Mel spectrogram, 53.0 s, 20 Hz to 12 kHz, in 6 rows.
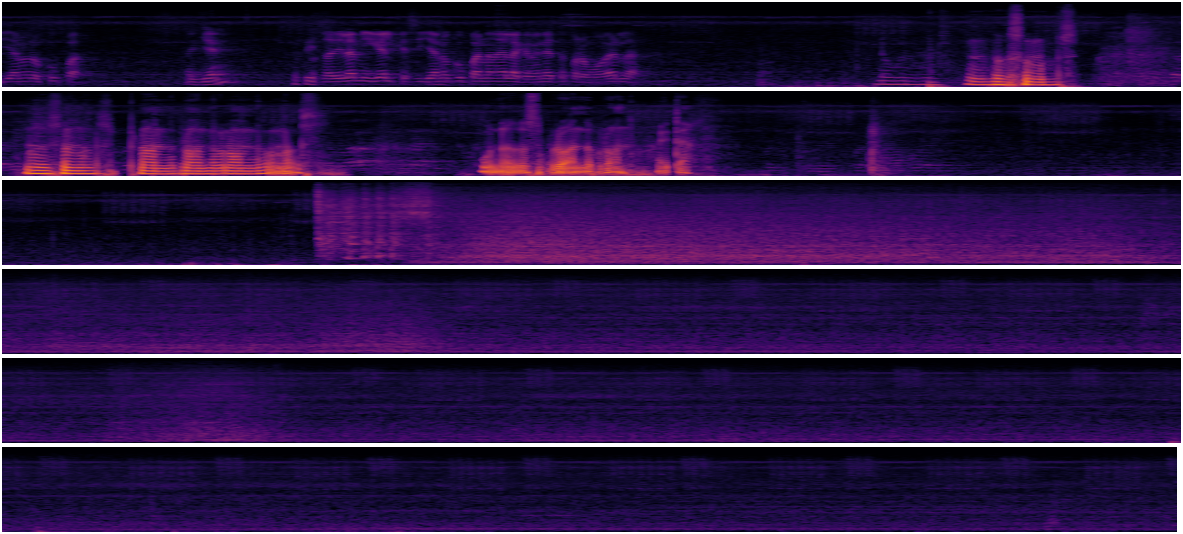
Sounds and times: crickets 0.0 - 53.0
my voice 6.6 - 8.1
my voice 9.0 - 11.4
my voice 12.4 - 14.1
cars 20.1 - 51.2

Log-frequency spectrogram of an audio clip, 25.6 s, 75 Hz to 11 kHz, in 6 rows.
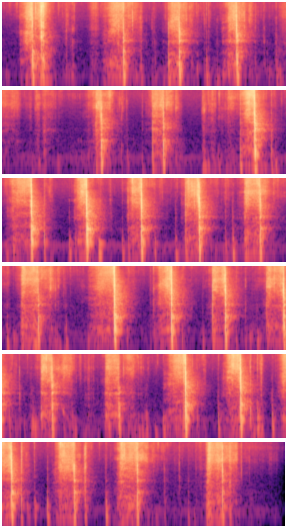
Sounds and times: Slicing an Apple on a cutting Board 0.3 - 0.8
Slicing an Apple on a cutting Board 1.5 - 4.9
Slicing an Apple on a cutting Board 5.5 - 24.9

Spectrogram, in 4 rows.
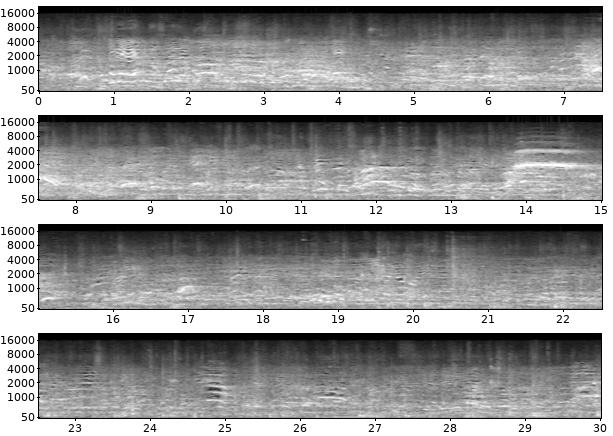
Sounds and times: children playing 0.0 - 30.0

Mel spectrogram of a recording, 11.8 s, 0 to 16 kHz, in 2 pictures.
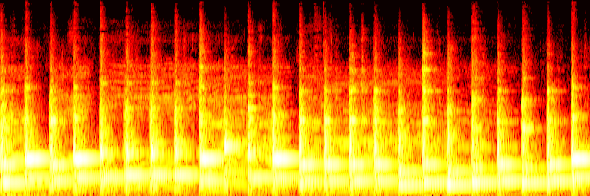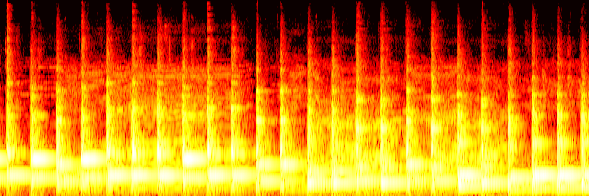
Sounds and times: angklung 0.0 - 11.7
xylophone 0.0 - 11.7

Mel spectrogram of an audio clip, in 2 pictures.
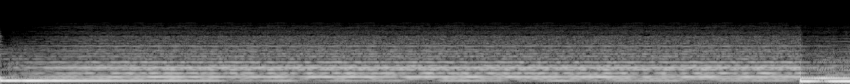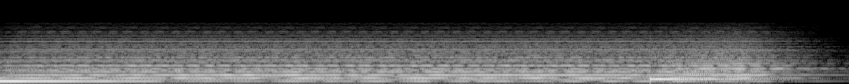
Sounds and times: reverbed harp 15.0 - 16.8

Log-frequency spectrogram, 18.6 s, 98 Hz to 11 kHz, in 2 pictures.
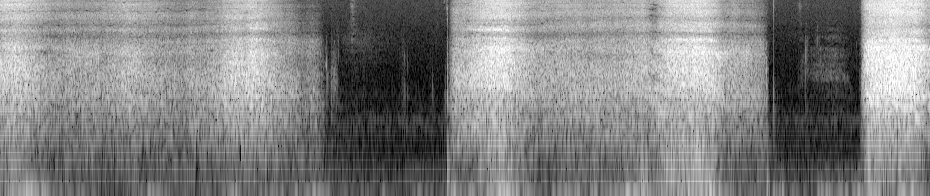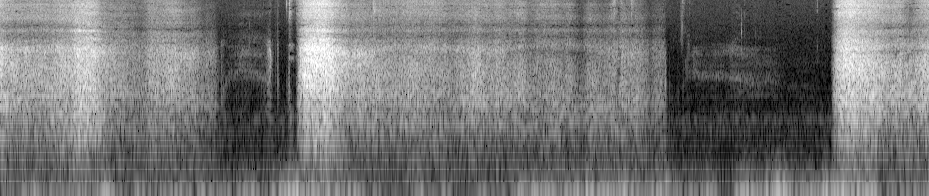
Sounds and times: Air blowing through trumpet 4.4 - 18.5

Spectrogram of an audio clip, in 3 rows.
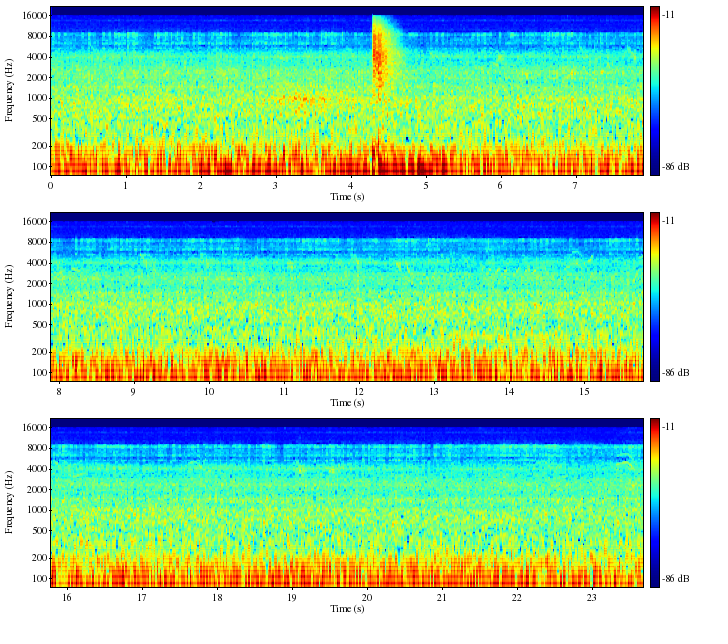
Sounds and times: School bus comes in 0.0 - 23.6
background small town neighborhood traffic noise 0.0 - 23.6
pickup truck 0.0 - 23.6
wind 0.0 - 23.6
birds 5.0 - 23.6

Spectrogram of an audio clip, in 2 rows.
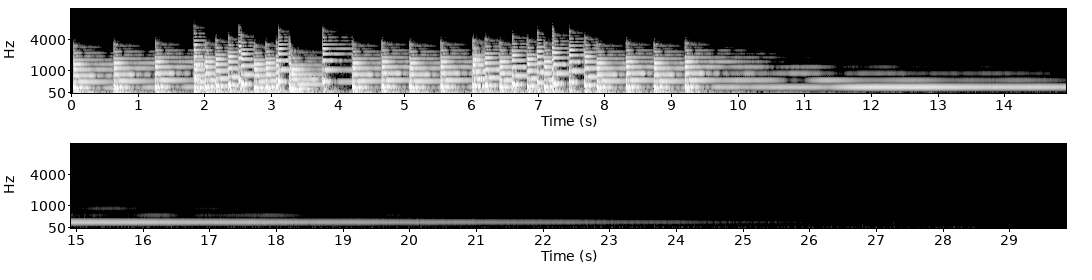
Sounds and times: piano 0.0 - 22.9

